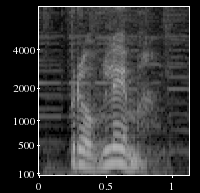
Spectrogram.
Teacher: Problema se acentúa en la penúltima sílaba, pero no lleva tilde porque termina en vocal. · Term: palabra grave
